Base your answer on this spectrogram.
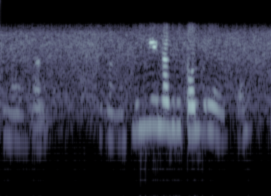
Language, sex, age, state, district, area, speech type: Kannada, female, 30-45, Karnataka, Bellary, rural, conversation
